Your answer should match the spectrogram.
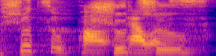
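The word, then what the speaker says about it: Șuțu: Shutsu Palace Yes.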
